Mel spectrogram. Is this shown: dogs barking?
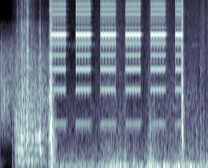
no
